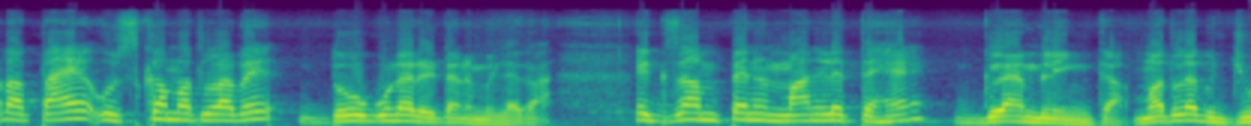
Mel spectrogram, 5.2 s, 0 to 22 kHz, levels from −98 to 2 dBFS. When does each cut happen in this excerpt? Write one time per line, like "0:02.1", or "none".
0:02.6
